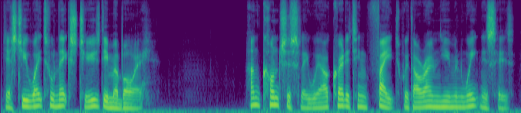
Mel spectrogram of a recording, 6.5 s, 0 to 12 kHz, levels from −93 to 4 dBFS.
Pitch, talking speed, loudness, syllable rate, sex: 130 Hz, 165 wpm, -19 LUFS, 5.4 syllables/s, male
